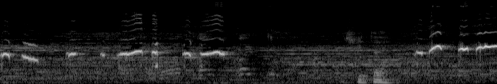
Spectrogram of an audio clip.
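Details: Pet cockatiel with an injured left foot, whistling while standing on one leg: clear melodic whistled phrases with rising and falling notes, a brief pause, then higher whistles.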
